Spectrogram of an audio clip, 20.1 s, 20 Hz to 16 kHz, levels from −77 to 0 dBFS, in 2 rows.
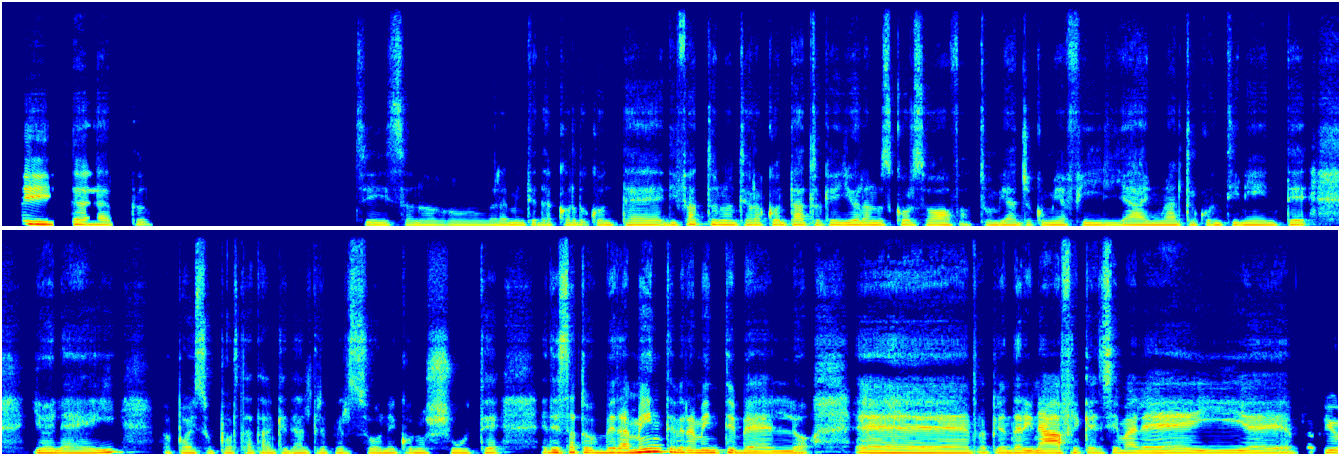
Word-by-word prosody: I. 185 Hz, -5 st, +7 dB
Certo. 165 Hz, 0 st, -3 dB, 1.5 s
Sì, 150 Hz, -3 st, -6 dB
sono 135 Hz, -1 st, -8 dB
veramente 140 Hz, +2 st, -6 dB
d'accordo 145 Hz, +1 st, -7 dB
con 145 Hz, -3 st, -6 dB
te. 145 Hz, +1 st, -3 dB
Di 145 Hz, -, -4 dB
fatto 170 Hz, +2 st, -3 dB
non 145 Hz, -1 st, -1 dB
ti 145 Hz, +1 st, -6 dB
ho -, -, -2 dB
raccontato 150 Hz, 0 st, -3 dB
che 150 Hz, +1 st, -6 dB
io 145 Hz, 0 st, -1 dB
l'anno 140 Hz, 0 st, -1 dB
scorso 145 Hz, +1 st, -5 dB
ho 140 Hz, -1 st, 0 dB
fatto 145 Hz, +1 st, -13 dB
un 135 Hz, -, -3 dB
viaggio 135 Hz, 0 st, -4 dB
con 140 Hz, +1 st, -7 dB
mia 140 Hz, -1 st, -2 dB
figlia 140 Hz, 0 st, -4 dB
in 135 Hz, -, -2 dB
un 135 Hz, -, -2 dB
altro 135 Hz, 0 st, -4 dB
continente, 140 Hz, +1 st, -4 dB, 0.4 s
io 150 Hz, -2 st, -1 dB
e 140 Hz, -, +1 dB
lei, 140 Hz, +7 st, 0 dB, 0.3 s
ma 135 Hz, -, -10 dB
poi 135 Hz, +2 st, -2 dB
supportata 135 Hz, +1 st, -5 dB
anche 135 Hz, 0 st, -4 dB
da 130 Hz, -, -4 dB
altre 130 Hz, 0 st, -5 dB
persone 135 Hz, 0 st, -4 dB
conosciute, 140 Hz, +1 st, -3 dB, 0.3 s
ed 165 Hz, 0 st, 0 dB
è -, -, +8 dB
stato 165 Hz, -1 st, +2 dB
veramente, 175 Hz, +9 st, +8 dB
veramente 160 Hz, -1 st, +3 dB
bello, 130 Hz, +1 st, +1 dB, 0.3 s
ehm, 140 Hz, -3 st, +4 dB
proprio 140 Hz, +2 st, -4 dB
andare 145 Hz, +1 st, +2 dB
in 140 Hz, 0 st, +3 dB
Africa 145 Hz, +4 st, +6 dB
insieme 145 Hz, 0 st, -1 dB
a -, -, +3 dB
lei 145 Hz, +1 st, +2 dB
e 145 Hz, +1 st, +1 dB
proprio 165 Hz, +3 st, -3 dB
145 Hz, 170 wpm, -23 LUFS, 135-150 Hz, 1.5 s, è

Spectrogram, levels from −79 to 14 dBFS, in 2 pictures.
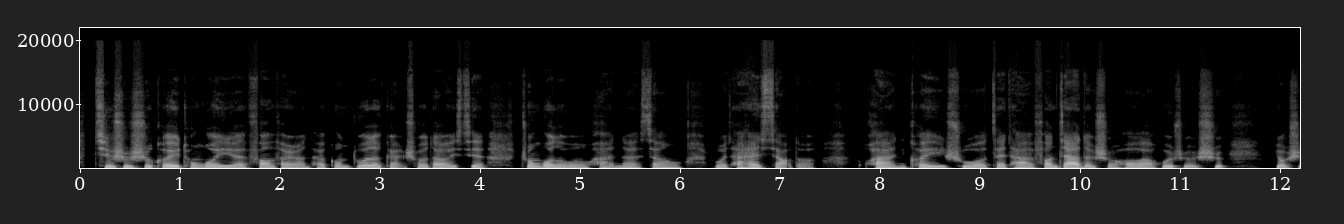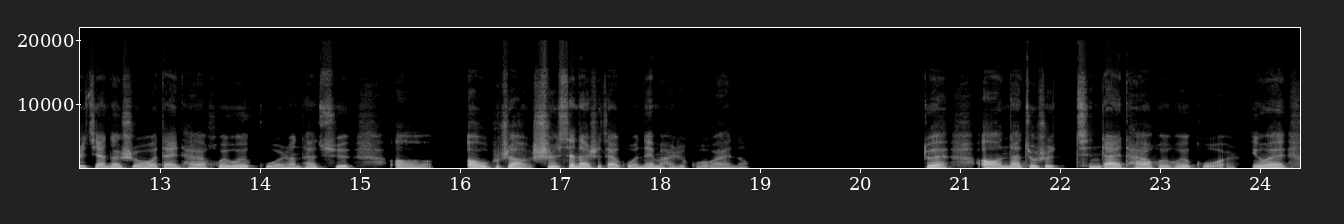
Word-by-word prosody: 其 240 Hz, -1 st, +1 dB
实 235 Hz, 0 st, 0 dB
是 235 Hz, +1 st, 0 dB
可 235 Hz, 0 st, +3 dB
以 225 Hz, -, +7 dB
通 235 Hz, +2 st, -4 dB
过 240 Hz, -2 st, +3 dB
一 215 Hz, -, +2 dB
些 225 Hz, +1 st, 0 dB
方 250 Hz, +2 st, 0 dB
法 225 Hz, -5 st, -1 dB
让 200 Hz, 0 st, -2 dB
他 200 Hz, +1 st, -5 dB
更 230 Hz, +2 st, -3 dB
多 245 Hz, +2 st, +2 dB
地 250 Hz, -1 st, +4 dB
感 200 Hz, -5 st, -6 dB
受 225 Hz, 0 st, -2 dB
到 215 Hz, -2 st, +2 dB
一 200 Hz, -, -1 dB
些 210 Hz, 0 st, -3 dB, 0.3 s
中 260 Hz, 0 st, +1 dB
国 240 Hz, -4 st, +5 dB
的 205 Hz, -1 st, +1 dB
文 190 Hz, 0 st, -1 dB
化。 195 Hz, +1 st, -5 dB
那 195 Hz, -1 st, -3 dB
像 190 Hz, 0 st, -3 dB, 0.3 s
如 205 Hz, -, -5 dB
果 195 Hz, -, 0 dB
他 205 Hz, +2 st, -1 dB
还 210 Hz, +1 st, +3 dB
小 205 Hz, -5 st, -2 dB
的 -, -, -13 dB, 0.5 s
话， 200 Hz, -2 st, +2 dB
你 195 Hz, 0 st, -4 dB
可 200 Hz, +1 st, 0 dB
以 195 Hz, -1 st, +1 dB
说 190 Hz, -1 st, -1 dB
在 200 Hz, +1 st, -1 dB
他 195 Hz, 0 st, 0 dB
放 235 Hz, +2 st, +1 dB
假 235 Hz, -1 st, +7 dB
的 200 Hz, -2 st, -1 dB
时 195 Hz, -1 st, -4 dB
候 195 Hz, +1 st, -1 dB
啊， 195 Hz, 0 st, +1 dB
或 210 Hz, +1 st, 0 dB
者 205 Hz, 0 st, -6 dB
是 205 Hz, -2 st, -3 dB, 0.5 s
有 185 Hz, -2 st, 0 dB
时 195 Hz, +2 st, -2 dB
间 250 Hz, +6 st, 0 dB
的 255 Hz, -3 st, +1 dB
时 195 Hz, -, -3 dB
候 185 Hz, 0 st, +2 dB
带 215 Hz, +2 st, 0 dB
他 215 Hz, 0 st, -1 dB
回 200 Hz, -2 st, -1 dB
回 225 Hz, +3 st, +3 dB
国， 195 Hz, -5 st, -4 dB
让 225 Hz, +2 st, -2 dB
他 235 Hz, +1 st, -2 dB
去， 225 Hz, -2 st, -2 dB, 0.4 s
呃 195 Hz, +1 st, -2 dB, 0.3 s
哦， 230 Hz, -1 st, +8 dB
我 205 Hz, -, +4 dB
不 245 Hz, -, -6 dB
知 255 Hz, -, +2 dB
道 230 Hz, 0 st, +2 dB
是 265 Hz, 0 st, +2 dB
现 265 Hz, +3 st, +3 dB
在 240 Hz, -2 st, +5 dB
是 230 Hz, 0 st, -3 dB
在 230 Hz, -1 st, +2 dB
国 200 Hz, -1 st, -4 dB
内 230 Hz, +4 st, +1 dB
吗？ 220 Hz, -3 st, -2 dB
还 195 Hz, -, -6 dB
是 195 Hz, -, -7 dB
国 200 Hz, 0 st, -11 dB
外 215 Hz, -1 st, -7 dB
呢？ 225 Hz, +2 st, -15 dB, 1.8 s
对， 230 Hz, -3 st, +5 dB, 0.3 s
呃， 225 Hz, -1 st, +7 dB
那 250 Hz, +1 st, +2 dB
就 235 Hz, -1 st, 0 dB
是 220 Hz, -2 st, -3 dB, 0.2 s
勤 195 Hz, -2 st, -3 dB
带 240 Hz, +1 st, +5 dB
他 225 Hz, -1 st, +1 dB
回 205 Hz, -3 st, -3 dB
回 205 Hz, +1 st, 0 dB
国。 210 Hz, +1 st, -5 dB, 0.2 s
因 235 Hz, 0 st, +1 dB
为， 230 Hz, 0 st, +3 dB
215 Hz, 235 characters per minute, -20 LUFS, 200-235 Hz, 1.8 s, 哦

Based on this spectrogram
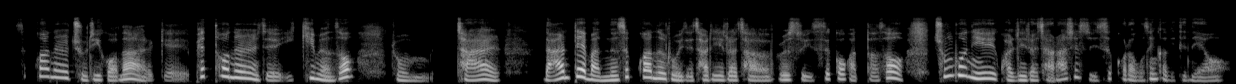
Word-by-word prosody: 습관을 335 Hz, -5 st, -1 dB
줄이거나 205 Hz, -1 st, 0 dB
이렇게 -, -, -11 dB
패턴을 360 Hz, -, +4 dB
이제 190 Hz, -4 st, -3 dB
익히면서 235 Hz, -, 0 dB, 0.4 s
좀 175 Hz, -5 st, -7 dB, 0.3 s
잘 195 Hz, -1 st, +1 dB, 0.4 s
나한테 305 Hz, -, +6 dB
맞는 200 Hz, -1 st, +2 dB
습관으로 295 Hz, -, +2 dB
이제 185 Hz, -1 st, -5 dB
자리를 200 Hz, 0 st, -2 dB
잡을 200 Hz, +5 st, -4 dB
수 210 Hz, -1 st, -5 dB
있을 185 Hz, +7 st, -6 dB
것 240 Hz, 0 st, -1 dB
같아서 240 Hz, +6 st, 0 dB, 0.3 s
충분히 340 Hz, -, +4 dB
관리를 195 Hz, +1 st, -3 dB
잘 185 Hz, -, -4 dB
하실 265 Hz, +8 st, -3 dB
수 235 Hz, -10 st, -10 dB
있을 185 Hz, +8 st, -9 dB
거라고 180 Hz, -, -7 dB
생각이 215 Hz, -3 st, -5 dB
드네요. 180 Hz, -4 st, -10 dB
220 Hz, 315 characters per minute, -24 LUFS, 190-295 Hz, 0.4 s, 나한테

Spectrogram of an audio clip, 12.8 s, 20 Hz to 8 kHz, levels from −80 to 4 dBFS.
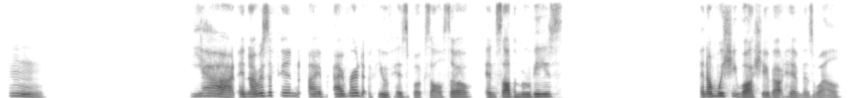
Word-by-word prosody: Mm. 190 Hz, -9 st, -3 dB, 2.2 s
Yeah, 200 Hz, -4 st, +1 dB
and 190 Hz, -1 st, -1 dB
I 190 Hz, -, +5 dB
was 230 Hz, +3 st, +4 dB
a 260 Hz, -, +3 dB
fan. 240 Hz, -4 st, -5 dB, 0.2 s
I've 190 Hz, -2 st, -2 dB
I've 195 Hz, +2 st, +2 dB
read 230 Hz, -4 st, +3 dB
a -, -, -14 dB
few 175 Hz, 0 st, -1 dB
of 160 Hz, -, -6 dB
his 165 Hz, -3 st, -4 dB
books 150 Hz, -2 st, -9 dB
also 160 Hz, +4 st, -2 dB, 0.2 s
and 165 Hz, 0 st, -3 dB
saw 175 Hz, 0 st, +6 dB
the 175 Hz, +1 st, -7 dB
movies 180 Hz, +2 st, +2 dB, 2.1 s
and 190 Hz, 0 st, +2 dB
I'm 190 Hz, +2 st, +5 dB
wishy-washy 185 Hz, -6 st, +3 dB
about 155 Hz, -1 st, -2 dB
him 145 Hz, -5 st, -7 dB
as 140 Hz, +2 st, -10 dB
well. 140 Hz, 0 st, -10 dB
180 Hz, 125 wpm, -27 LUFS, 160-195 Hz, 2.2 s, saw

